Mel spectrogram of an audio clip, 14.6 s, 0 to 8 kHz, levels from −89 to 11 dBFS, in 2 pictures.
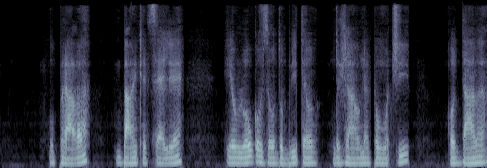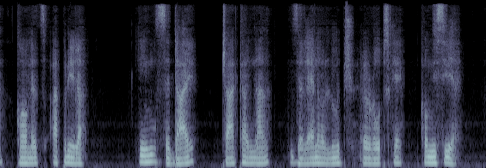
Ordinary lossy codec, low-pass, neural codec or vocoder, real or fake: AAC, 32 kbps; 7.2 kHz; codec, 16 kHz in and 24 kHz out, 0.6 kbps, FireRedTTS-2 codec; fake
